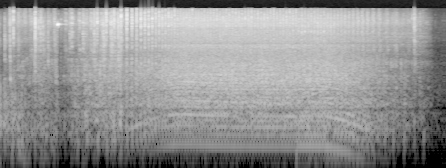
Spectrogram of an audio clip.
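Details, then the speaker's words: Honda-engined Husqvarna self-propelled mower that wouldn't start: fires on the first pull, revs into a steady run, then fades and dies within seconds. "first pull doesn't get any better than that oh now it doesn't want to start aha that's strange"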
